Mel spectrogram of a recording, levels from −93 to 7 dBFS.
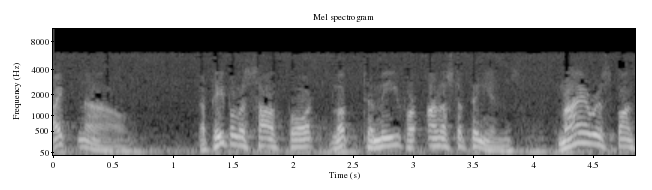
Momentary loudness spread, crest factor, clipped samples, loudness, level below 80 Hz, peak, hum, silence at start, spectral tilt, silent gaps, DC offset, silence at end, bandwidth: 13 LU; 16 dB; under 0.1%; -21 LUFS; -34 dBFS; -4 dBFS; none; 0 s; -8 dB/octave; none; 0.2%; 0 s; 6.4 kHz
